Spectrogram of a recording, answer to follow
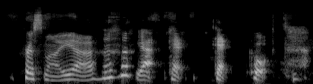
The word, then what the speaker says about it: Chrisma: you it's a little unique yeah yeah it's Christmas am I pronouncing it right Christmas yeah yeah okay okay cool um and congratulations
